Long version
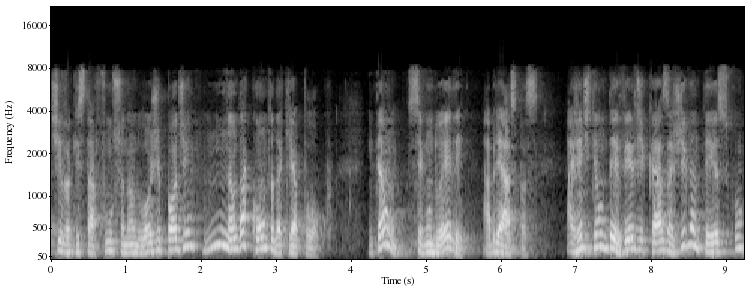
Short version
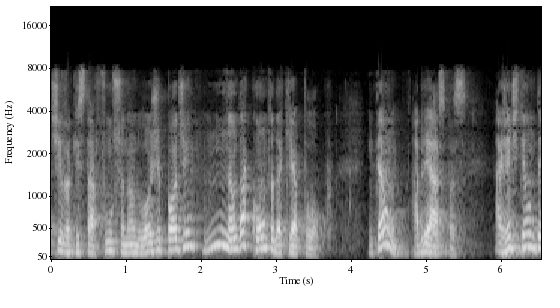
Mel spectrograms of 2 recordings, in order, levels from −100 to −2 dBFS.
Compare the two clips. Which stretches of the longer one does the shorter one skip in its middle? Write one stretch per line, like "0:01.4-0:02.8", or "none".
0:04.8-0:05.7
